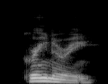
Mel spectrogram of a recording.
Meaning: 1. Green foliage or verdure 2. Foliage used as decoration 3. Marijuana
- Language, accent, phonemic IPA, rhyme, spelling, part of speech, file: English, Australia, /ˈɡɹiːnəɹi/, -iːnəɹi, greenery, noun, En-au-greenery.ogg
